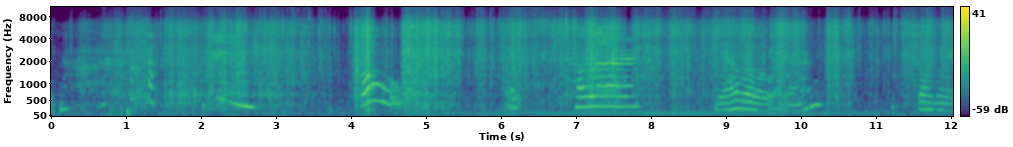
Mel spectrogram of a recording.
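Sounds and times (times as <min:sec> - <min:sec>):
plastic packaging crinkling: 0:00.2 - 0:12.0.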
